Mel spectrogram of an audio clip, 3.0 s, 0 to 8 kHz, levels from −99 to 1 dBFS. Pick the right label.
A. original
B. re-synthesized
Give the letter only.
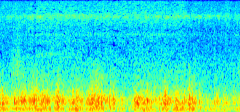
A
